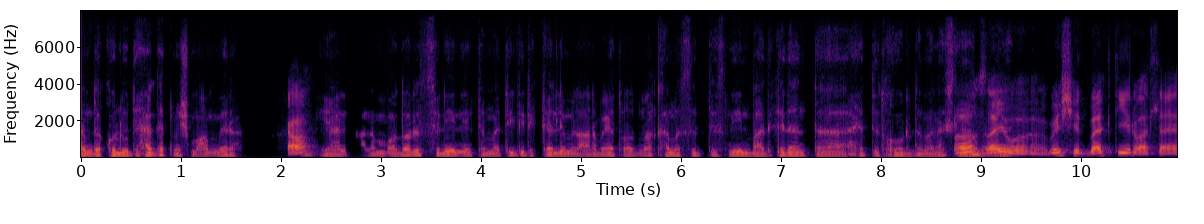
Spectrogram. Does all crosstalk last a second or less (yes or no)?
yes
